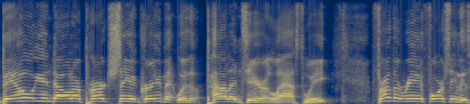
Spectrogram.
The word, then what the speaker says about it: Palantir: Speaking of which, the Department of Homeland Security signed a $1 billion deal with Palantir. Some dumbasses call it Planeteer. I hate you guys. Palantir, which is clearly how it's pronounced.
